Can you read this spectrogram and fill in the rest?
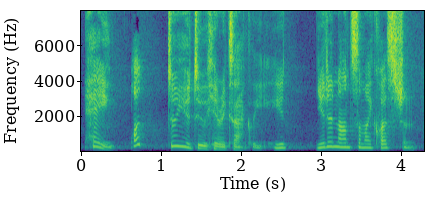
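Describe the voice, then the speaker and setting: A man's voice: sits high, huge pitch swings, moderate pace, pitched above the performer's own voice, exaggerated voice. A man voicing a jittery, indignant junior researcher who talks in fretful, stammering questions. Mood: agitated.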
